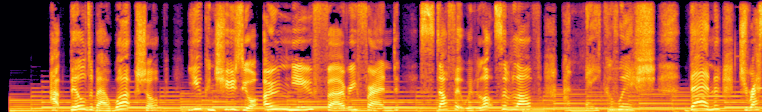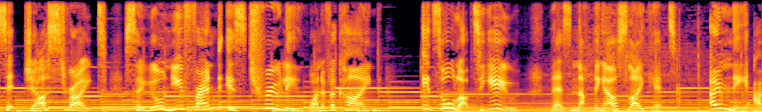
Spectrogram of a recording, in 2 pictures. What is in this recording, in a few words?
COMMERCIAL REEL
